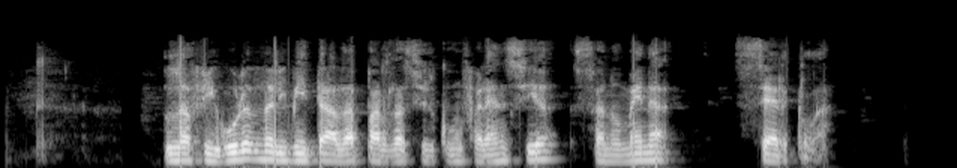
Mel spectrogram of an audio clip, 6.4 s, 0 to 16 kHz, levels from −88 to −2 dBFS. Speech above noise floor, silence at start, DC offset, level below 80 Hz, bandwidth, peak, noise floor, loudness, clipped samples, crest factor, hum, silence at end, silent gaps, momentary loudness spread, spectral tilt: 40 dB; 0.25 s; under 0.1%; -50 dBFS; 7.8 kHz; 0 dBFS; -57 dBFS; -17 LUFS; under 0.1%; 18 dB; none; 0.9 s; 0.82-0.93 s; 14 LU; -6.5 dB/octave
